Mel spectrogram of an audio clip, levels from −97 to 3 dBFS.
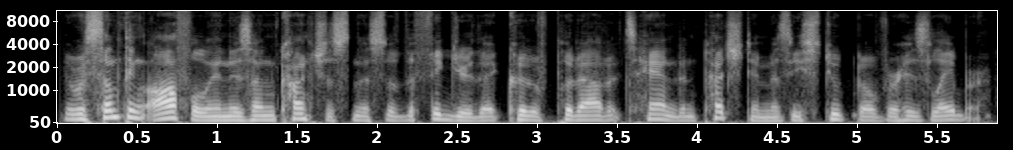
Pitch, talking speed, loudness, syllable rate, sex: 125 Hz, 265 wpm, -21 LUFS, 6.7 syllables/s, male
